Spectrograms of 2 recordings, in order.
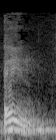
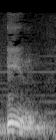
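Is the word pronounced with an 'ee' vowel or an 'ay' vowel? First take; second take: ay; ee. First: The vowel is an 'ay' sound, like ein. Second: The vowel is an 'ee' sound, like in. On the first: There is no. "עם צעירה" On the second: There is. "אין עם חיריק"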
